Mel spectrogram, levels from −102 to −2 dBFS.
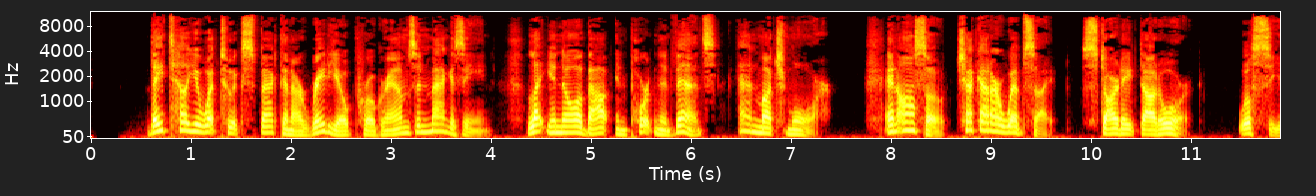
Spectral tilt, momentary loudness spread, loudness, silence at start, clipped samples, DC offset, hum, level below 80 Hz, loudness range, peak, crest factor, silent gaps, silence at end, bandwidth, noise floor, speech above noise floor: -5 dB/octave; 10 LU; -17 LUFS; 0.55 s; under 0.1%; under 0.1%; none; -54 dBFS; 2 LU; 0 dBFS; 18 dB; none; 0 s; 11.5 kHz; -62 dBFS; 46 dB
